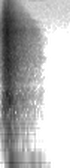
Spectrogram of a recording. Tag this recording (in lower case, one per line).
whoosh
